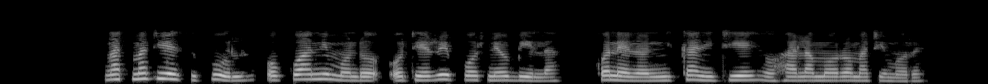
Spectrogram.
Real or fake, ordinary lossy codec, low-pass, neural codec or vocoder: real; MP3, 24 kbps; 5.4 kHz; none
